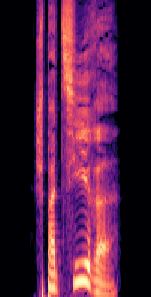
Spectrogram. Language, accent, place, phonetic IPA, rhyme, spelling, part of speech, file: German, Germany, Berlin, [ʃpaˈt͡siːʁə], -iːʁə, spaziere, verb, De-spaziere.ogg
- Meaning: inflection of spazieren: 1. first-person singular present 2. first/third-person singular subjunctive I 3. singular imperative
